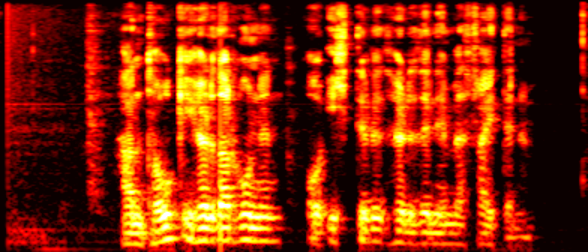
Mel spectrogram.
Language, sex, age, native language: Icelandic, male, 40-49, Icelandic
